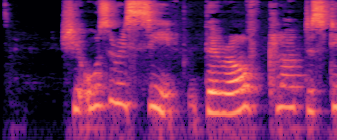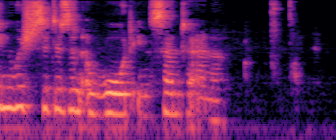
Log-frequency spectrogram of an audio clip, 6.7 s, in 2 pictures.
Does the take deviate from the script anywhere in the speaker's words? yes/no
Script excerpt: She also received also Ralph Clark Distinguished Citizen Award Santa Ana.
yes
